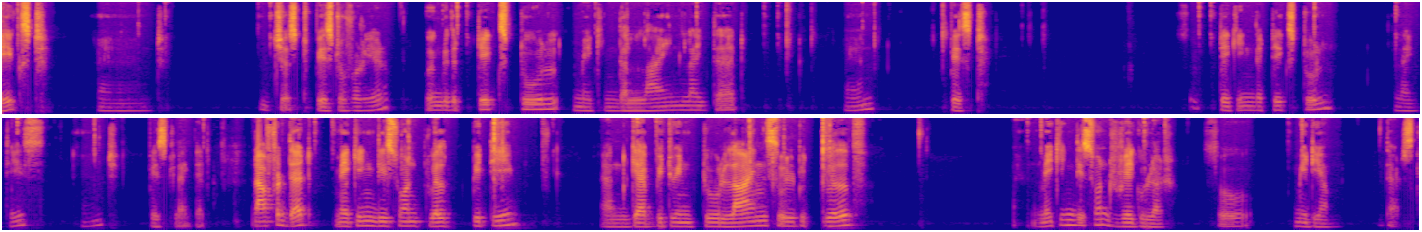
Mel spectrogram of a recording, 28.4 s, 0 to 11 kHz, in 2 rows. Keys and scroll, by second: 8.3 super+v, 10.0 super+z, 14.8 super+v, 15.9 super+a.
